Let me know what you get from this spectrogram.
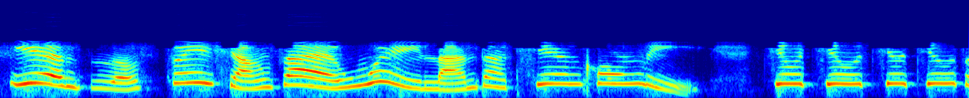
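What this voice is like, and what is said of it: Usual voice. Nothing is said of it.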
